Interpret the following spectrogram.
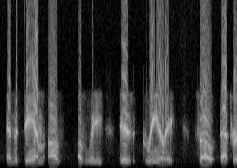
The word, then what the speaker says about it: Lea: after the broadcast and he said that it is pronounced lee as an l-e-e it is a term for a meadow and the dam of of lee is greenery so that's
